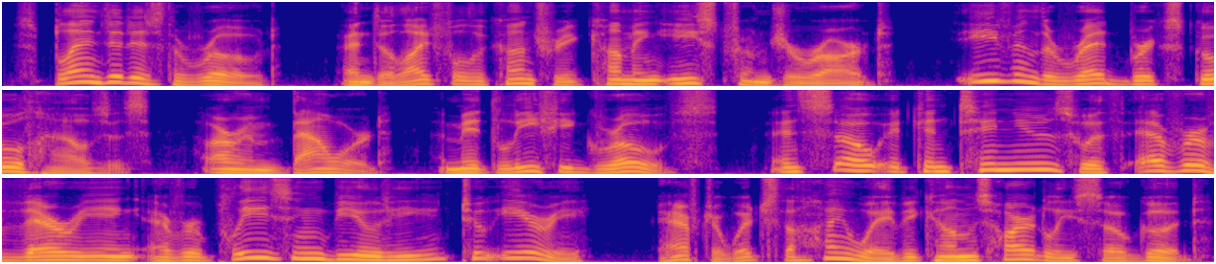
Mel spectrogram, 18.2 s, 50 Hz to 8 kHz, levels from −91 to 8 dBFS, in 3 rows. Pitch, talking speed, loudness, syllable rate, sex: 135 Hz, 140 wpm, -17 LUFS, 4.3 syllables/s, male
